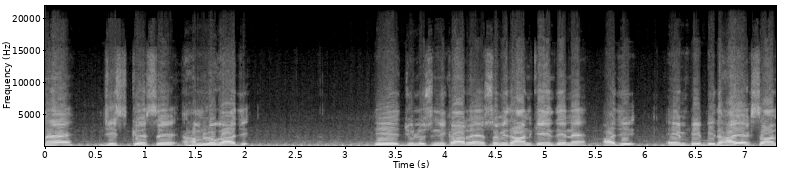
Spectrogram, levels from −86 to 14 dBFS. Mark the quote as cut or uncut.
uncut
